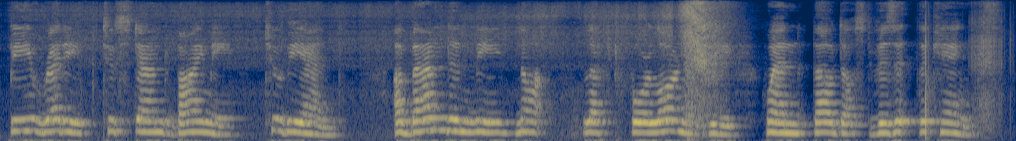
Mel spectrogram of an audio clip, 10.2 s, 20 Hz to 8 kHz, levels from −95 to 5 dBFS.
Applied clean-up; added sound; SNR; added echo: none; Fireworks; 14 dB; reverberation time 0.3 s.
